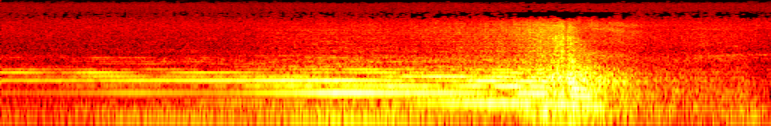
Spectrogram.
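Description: A helicopter approaching: a steady engine hum that grows louder for about four seconds, then a rushing sound about five seconds in as it passes close, after which it drops away.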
